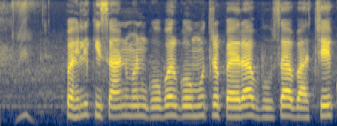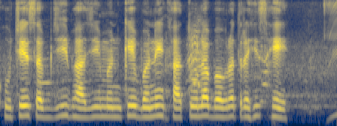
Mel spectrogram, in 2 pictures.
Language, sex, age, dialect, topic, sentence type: Chhattisgarhi, female, 25-30, Eastern, agriculture, statement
